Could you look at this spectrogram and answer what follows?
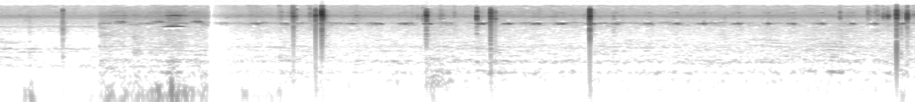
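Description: Faint buzzing of honeybees flying around a shed door. From about two seconds in, a steady high-pitched pulsing chirp runs through it, with several sharp clicks.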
